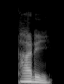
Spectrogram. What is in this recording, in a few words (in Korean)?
"다리" 단어 남자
